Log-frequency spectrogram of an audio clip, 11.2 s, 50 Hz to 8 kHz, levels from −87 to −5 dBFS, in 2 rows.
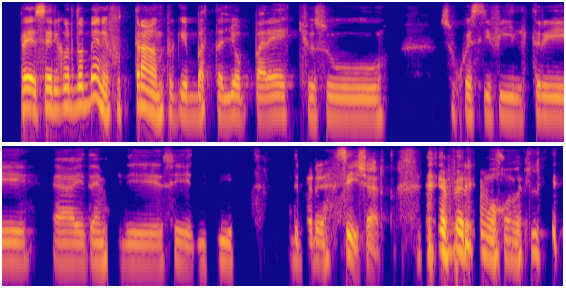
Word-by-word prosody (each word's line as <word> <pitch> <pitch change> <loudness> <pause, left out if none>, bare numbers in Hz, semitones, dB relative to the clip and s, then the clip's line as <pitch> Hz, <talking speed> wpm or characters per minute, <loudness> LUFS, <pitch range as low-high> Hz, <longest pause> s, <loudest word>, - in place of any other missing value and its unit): Beh, 175 +1 +8
se 175 +3 +8
ricordo 180 +2 +3
bene 260 +5 +6
fu 155 - -8
Trump 155 -6 +5
che 135 +1 -1
battagliò 130 0 -2
parecchio 135 0 -2
su 120 -1 -5 0.5
su - - -7
questi 135 0 -4
filtri, 125 -1 -4 0.3
ehm, 120 -1 -6
ai 115 -1 -4
tempi 125 +2 -8
di 115 -1 -7
sì, 115 -3 -8
di 115 - -13
Twitter. 125 -2 -11 0.2
D - - -11
per - - -3
sì, - - +3
certo, - - -1 0.6
per - - +5
rimuoverli. 150 +6 -4
130 Hz, 140 wpm, -22 LUFS, 120-140 Hz, 0.6 s, Beh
